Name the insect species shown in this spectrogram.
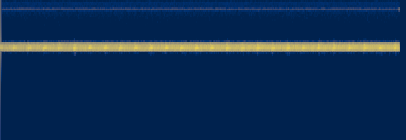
Cyrtoxipha columbiana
